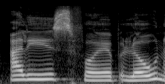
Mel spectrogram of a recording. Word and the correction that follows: Alice Phoebe Lou: no sé si lo estoy pronunciando bien, tampoco sé si lo estoy pronunciando del todo correctamente. Creo que es eh, Phoebe, Alice Phoebe Lou.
